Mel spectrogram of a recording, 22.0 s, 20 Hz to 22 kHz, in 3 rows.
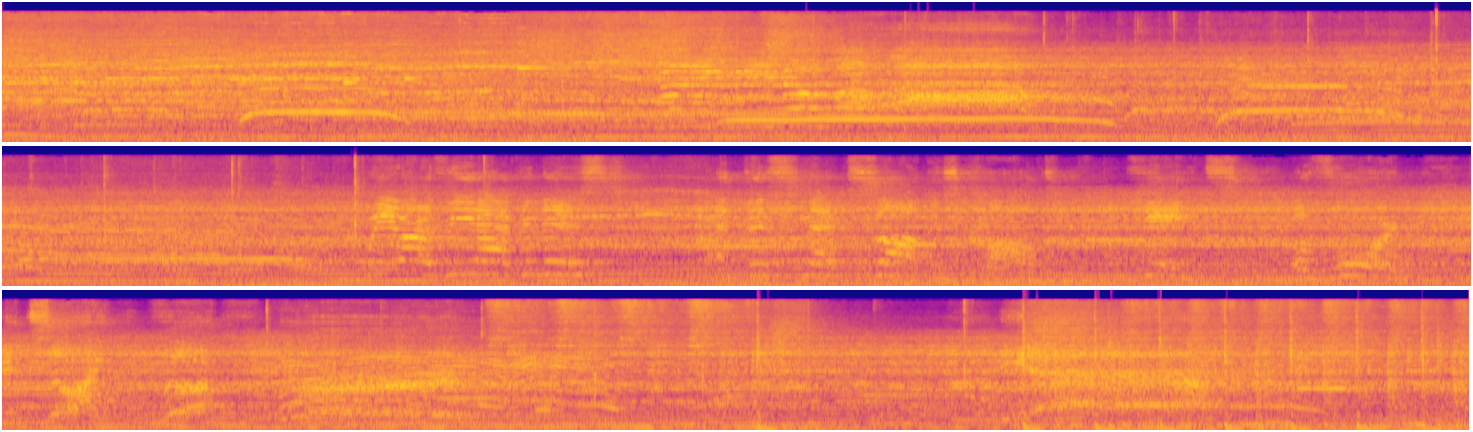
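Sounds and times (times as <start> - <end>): live heavy metal band: 0.0 - 9.2, 10.0 - 22.0
crowd yelling and whooping: 0.0 - 9.4, 16.0 - 22.0.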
